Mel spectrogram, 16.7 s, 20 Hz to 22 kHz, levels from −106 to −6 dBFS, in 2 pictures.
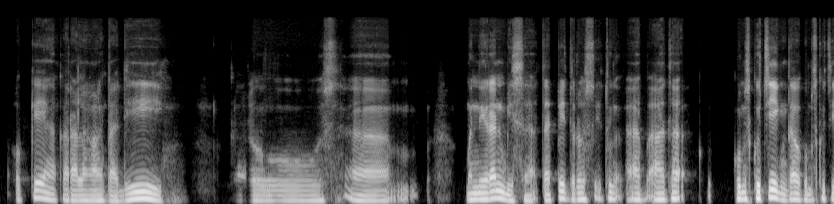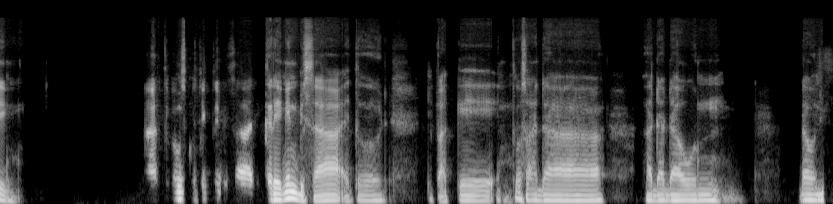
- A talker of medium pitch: No, low, 105 Hz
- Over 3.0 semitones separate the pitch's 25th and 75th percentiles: Yes, average, 3.6 semitones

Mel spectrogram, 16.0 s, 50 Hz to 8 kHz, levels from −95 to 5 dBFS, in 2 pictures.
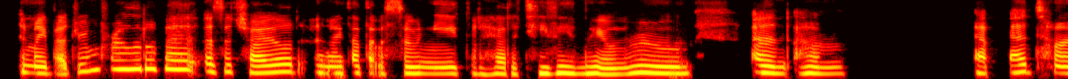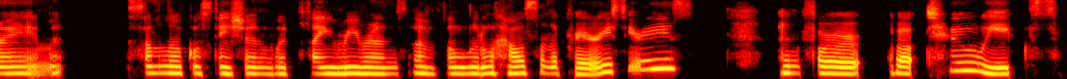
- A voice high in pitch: Yes, high, 205 Hz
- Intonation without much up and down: Yes, narrow, 2.3 semitones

